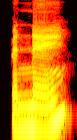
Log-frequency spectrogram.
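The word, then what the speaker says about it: בני: And then ne. In B'nai is what's accented, B'nai, and then L, here's the last syllable of Yisrael is what is accented, Yisrael.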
